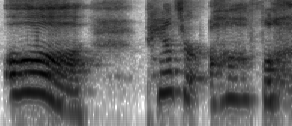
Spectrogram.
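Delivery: a loud, high, exaggerated "Oh" of disgust; mock disgust. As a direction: ham up your horror at putting on pants. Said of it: "I was like".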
